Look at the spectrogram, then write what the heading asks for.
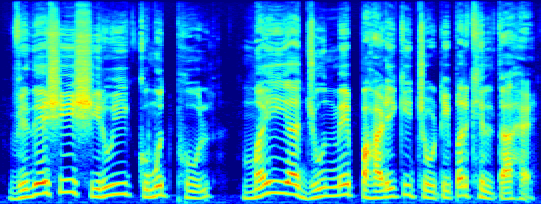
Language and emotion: Hindi, neutral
